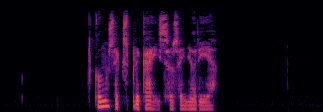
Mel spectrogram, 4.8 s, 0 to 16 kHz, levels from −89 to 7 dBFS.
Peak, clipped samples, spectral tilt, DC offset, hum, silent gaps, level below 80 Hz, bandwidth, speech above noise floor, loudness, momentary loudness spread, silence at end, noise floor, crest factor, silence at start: -12 dBFS; under 0.1%; -3 dB/octave; under 0.1%; none; none; -72 dBFS; 11.5 kHz; 50 dB; -30 LUFS; 11 LU; 1.6 s; -80 dBFS; 22 dB; 1.35 s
